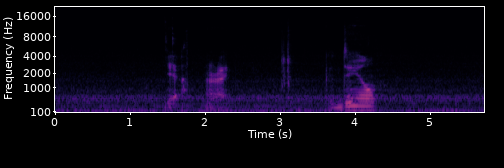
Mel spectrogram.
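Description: Interface clicks sound as a game menu opens and closes.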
